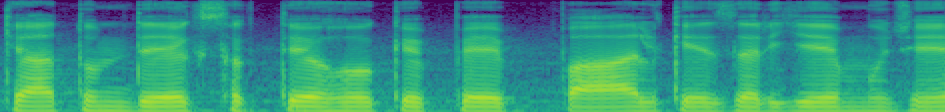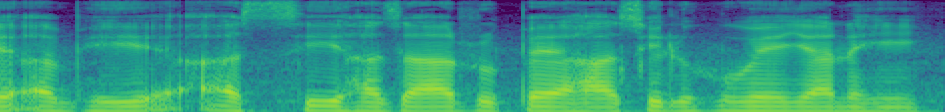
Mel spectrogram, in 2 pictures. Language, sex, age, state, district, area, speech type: Urdu, male, 30-45, Uttar Pradesh, Lucknow, urban, read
